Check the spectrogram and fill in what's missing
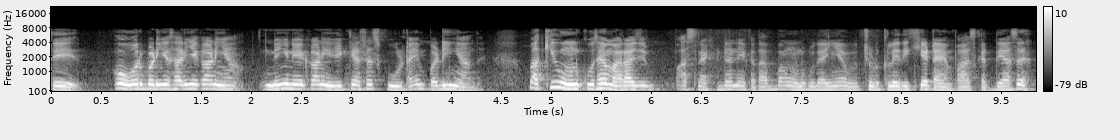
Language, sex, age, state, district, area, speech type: Dogri, male, 18-30, Jammu and Kashmir, Udhampur, rural, spontaneous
